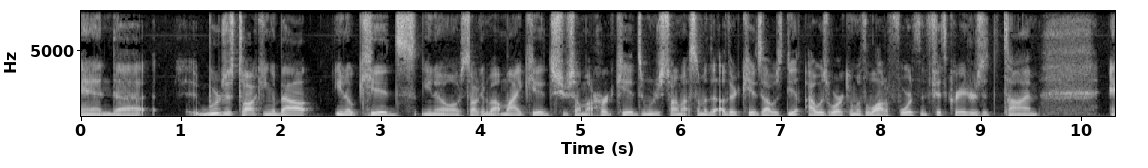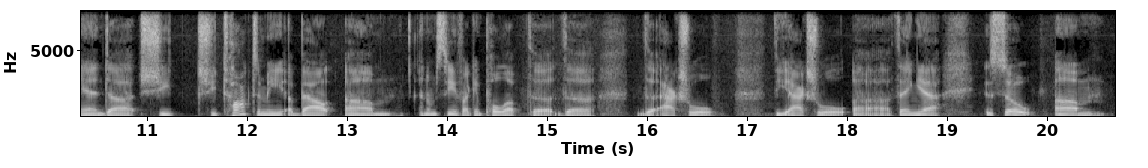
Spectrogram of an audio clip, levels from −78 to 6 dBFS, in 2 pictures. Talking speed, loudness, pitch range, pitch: 230 wpm, -16 LUFS, 85-95 Hz, 90 Hz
